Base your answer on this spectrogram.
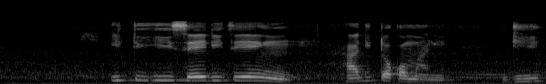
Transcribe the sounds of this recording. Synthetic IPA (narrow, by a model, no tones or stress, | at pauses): itʼiisedit͡sʼeŋ̩ | haditʼɔkʼɔmanɪ | di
